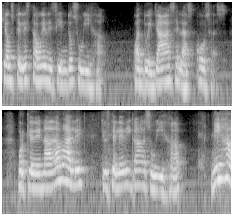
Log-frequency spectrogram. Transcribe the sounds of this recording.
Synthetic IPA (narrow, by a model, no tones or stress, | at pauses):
keaust̪e̞lest̪ao̞βe̞ðesje̞nd̪o̞suixa̰ | kwand̪o̞eʝaase̞lasko̞sa̰s | po̞ɾke̞ðe̞naðaβale̞ | keust̪e̞le̞ðiɣaːsuixa | mha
